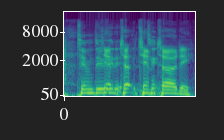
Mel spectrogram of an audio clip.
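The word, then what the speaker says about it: TIMTOWTDI: How do you pronounce that? Tim Twatwati. – Yeah. Tim Toady.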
